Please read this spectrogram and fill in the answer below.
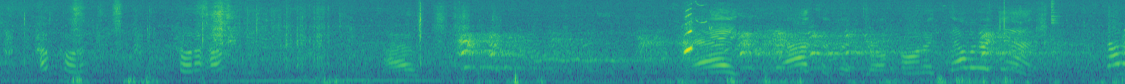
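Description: Puppies yipping and barking as they play, with a drawn-out high whine partway through and a quick run of yips in the second half.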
